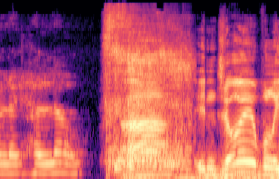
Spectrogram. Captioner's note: slurping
